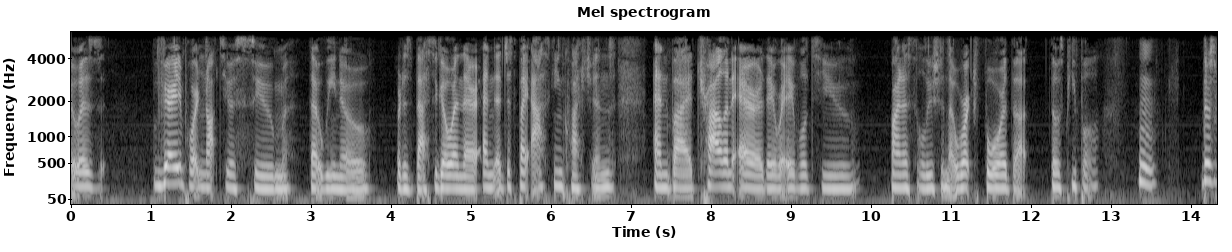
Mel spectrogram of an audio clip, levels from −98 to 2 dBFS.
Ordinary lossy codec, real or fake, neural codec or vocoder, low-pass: AAC, 48 kbps; real; none; 5.4 kHz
